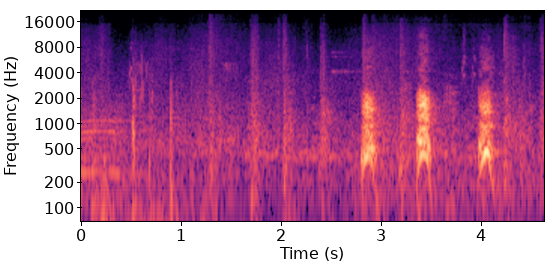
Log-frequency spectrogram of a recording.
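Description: A dog in Kingdom Come: Deliverance II barks three times in quick succession, fairly close, after a quiet stretch of faint footsteps and small movement sounds.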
